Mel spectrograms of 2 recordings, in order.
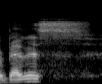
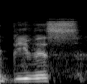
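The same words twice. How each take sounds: First: Bevis with a short e; first vowel of Bevis as in bed. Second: Beavis with a long ee; first vowel of Beavis as in bee. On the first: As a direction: say Bevis as BEV-is. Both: Shown as a demonstration. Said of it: "or Bevis".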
